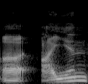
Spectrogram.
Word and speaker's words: Ayin: And then most recently, he has a collection of essays, The Necessity of Exile, from Ayin Press, is that how it's pronounced? Yes. Yeah, Ayin Press, in 2023, which has won a raft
